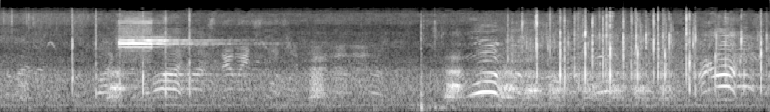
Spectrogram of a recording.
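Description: Young men shout outdoors across a field.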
